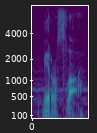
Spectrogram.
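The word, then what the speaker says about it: Mirosław: The L with a slash through it. Miroslav. There's no reason to roll the R.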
